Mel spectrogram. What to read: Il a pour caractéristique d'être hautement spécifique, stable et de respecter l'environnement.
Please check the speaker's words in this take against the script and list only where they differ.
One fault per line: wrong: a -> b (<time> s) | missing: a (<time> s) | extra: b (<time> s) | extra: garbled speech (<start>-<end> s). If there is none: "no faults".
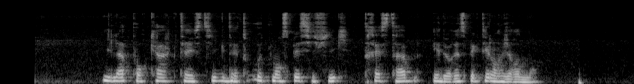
extra: très (3.6 s)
